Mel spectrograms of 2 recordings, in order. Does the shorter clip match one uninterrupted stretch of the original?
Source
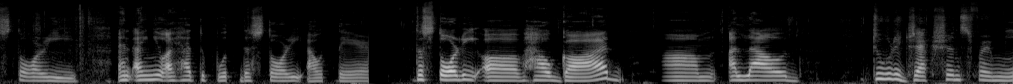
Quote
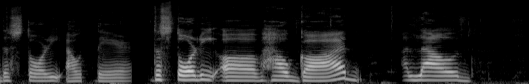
no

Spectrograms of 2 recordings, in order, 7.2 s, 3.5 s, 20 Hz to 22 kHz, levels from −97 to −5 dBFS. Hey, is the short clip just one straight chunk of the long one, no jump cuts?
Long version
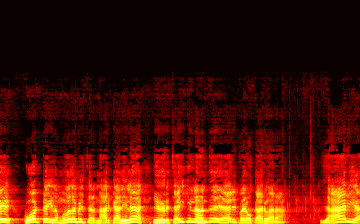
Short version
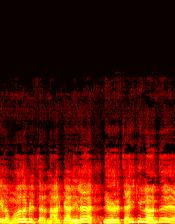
yes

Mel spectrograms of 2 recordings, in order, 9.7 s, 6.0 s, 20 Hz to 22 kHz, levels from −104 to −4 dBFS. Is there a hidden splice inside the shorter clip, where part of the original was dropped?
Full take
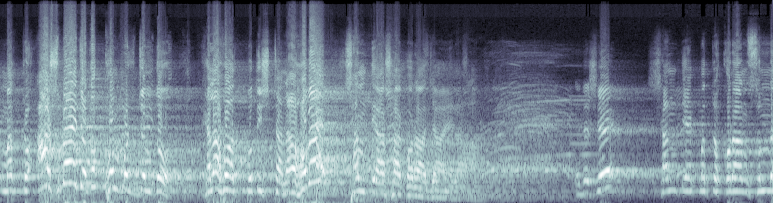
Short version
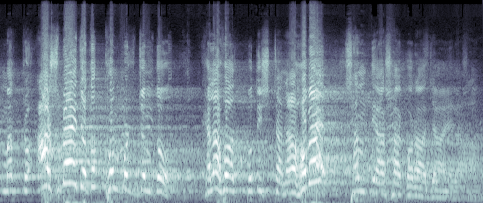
no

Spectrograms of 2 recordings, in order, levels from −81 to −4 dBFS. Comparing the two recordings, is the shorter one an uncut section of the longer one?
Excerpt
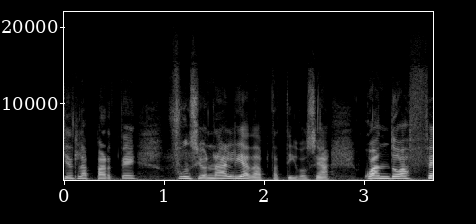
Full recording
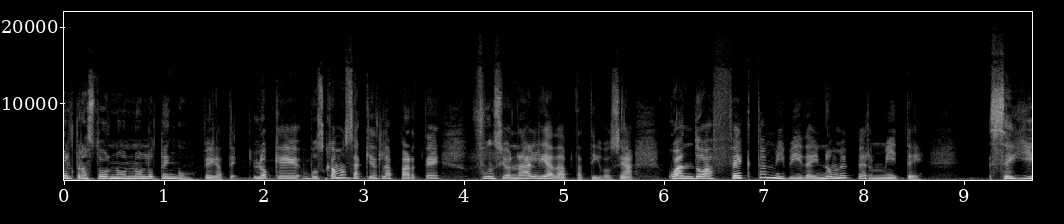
yes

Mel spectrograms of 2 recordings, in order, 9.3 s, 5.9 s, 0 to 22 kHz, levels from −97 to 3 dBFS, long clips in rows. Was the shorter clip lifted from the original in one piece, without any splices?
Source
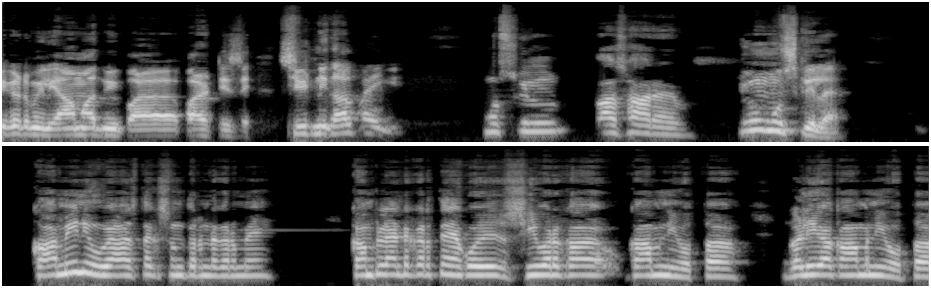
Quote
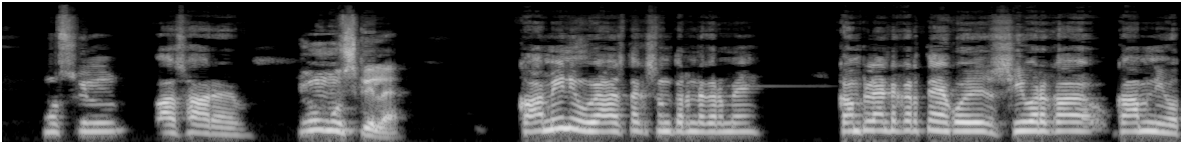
yes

